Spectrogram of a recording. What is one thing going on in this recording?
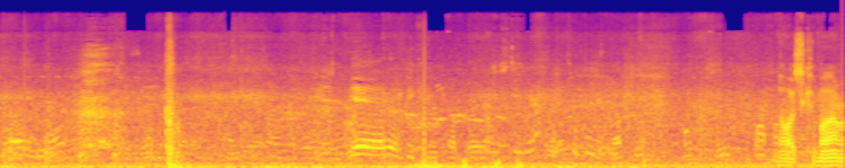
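Men chat nearby in the open air.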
